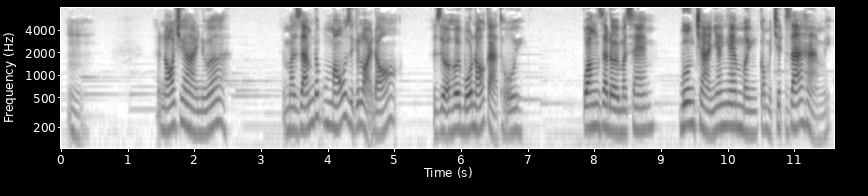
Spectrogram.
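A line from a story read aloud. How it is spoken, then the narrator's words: Slurred drawl. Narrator (Vietnamese): Người khác thêm vào bằng giọng lè nhè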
